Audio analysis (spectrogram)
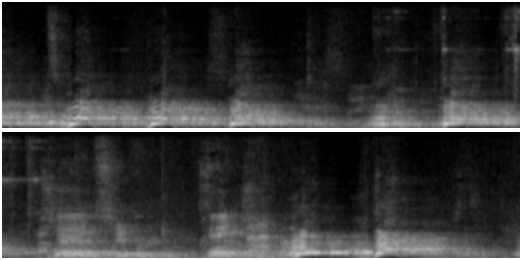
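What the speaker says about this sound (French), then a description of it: "il y a un chien en bas" A dog barks repeatedly in a steady series of sharp, loud barks close by, filling the whole stretch.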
